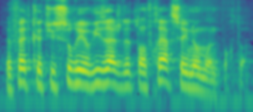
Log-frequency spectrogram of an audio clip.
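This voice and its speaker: Man, imam, sermon, warm mellow tone, earnest rhetorical questions, Arabic phrases. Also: on the high side, animated, quick pace.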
